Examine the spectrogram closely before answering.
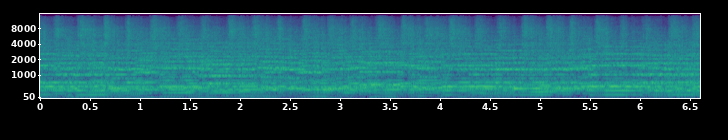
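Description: Several diatonic button accordions playing a lively folk tune together, with a steady beat of short strokes at about four a second.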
